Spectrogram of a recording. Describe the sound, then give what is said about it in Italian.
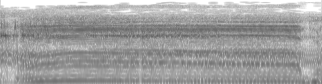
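A person imitates a flock of sheep with one long, loud, wavering bleat held for over a second, alone, ending abruptly. “Professore, non bastavano le pecore singole, adesso a branchi ce le porta.”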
